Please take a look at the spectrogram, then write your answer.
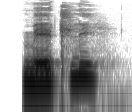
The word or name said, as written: medley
